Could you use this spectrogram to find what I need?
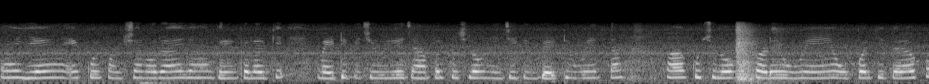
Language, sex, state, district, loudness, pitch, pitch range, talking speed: Hindi, female, Bihar, Purnia, -16 LUFS, 305 Hz, 295-315 Hz, 225 wpm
